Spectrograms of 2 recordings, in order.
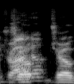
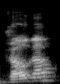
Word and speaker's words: Drogon: Drogo? Drogon.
